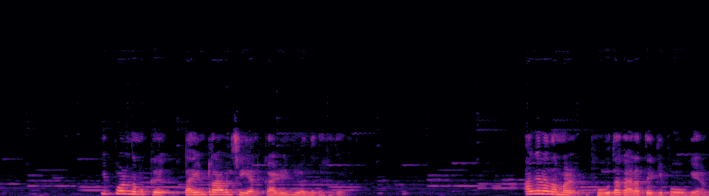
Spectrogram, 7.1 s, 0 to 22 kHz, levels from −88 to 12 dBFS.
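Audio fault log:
Throughout: noise suppressor applied to music or sounds. A speech-tuned noise suppressor stayed active on material that isn't speech, and it keeps deciding that steady, sustained parts of the sound are background noise. Its gain swings by about 15 dB as it clamps down and releases. Onsets and sharp attacks slip through, while held tones, ambience and reverberant tails get pulled down. The level pumps and flutters, and the sound turns thin and dry in the sustained stretches.
0.00–0.84 s and 3.46–4.58 s: sound cut by the noise suppressor. In these two stretches the suppressor classified the sound itself as noise and attenuated it harder than elsewhere, with the deepest drop reaching about 21 dB. Each stretch is affected for roughly a second. The sustained and decaying parts sink sharply and their tails are chopped short, so the audio seems to duck away and hollow out, while any sudden transients within these spans still poke through.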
